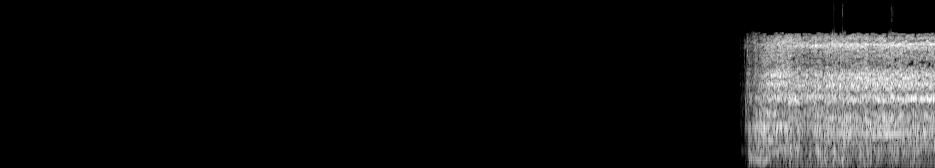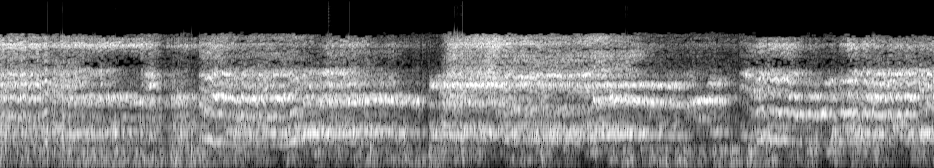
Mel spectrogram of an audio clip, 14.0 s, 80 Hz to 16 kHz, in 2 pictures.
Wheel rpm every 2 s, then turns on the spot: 0, 0, 10, 150, 200, 200, 200.
none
